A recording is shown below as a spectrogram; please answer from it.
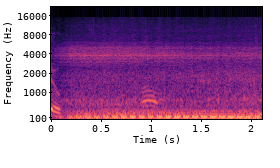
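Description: Steady low rumble on a body-worn camera microphone, with a short voice fragment about a second in.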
